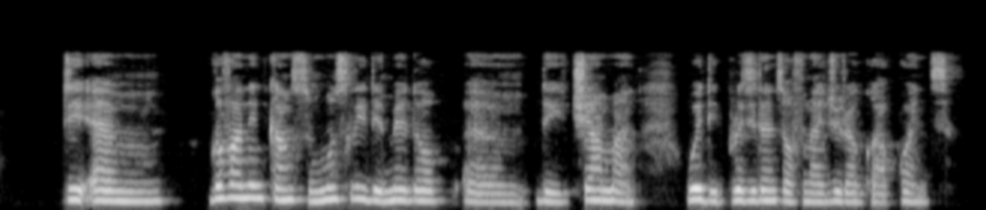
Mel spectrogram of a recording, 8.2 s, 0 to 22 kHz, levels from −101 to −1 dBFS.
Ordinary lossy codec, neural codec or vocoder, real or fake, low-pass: none; codec, 16 kHz, 8 kbps, FreqCodec, larger model; fake; none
